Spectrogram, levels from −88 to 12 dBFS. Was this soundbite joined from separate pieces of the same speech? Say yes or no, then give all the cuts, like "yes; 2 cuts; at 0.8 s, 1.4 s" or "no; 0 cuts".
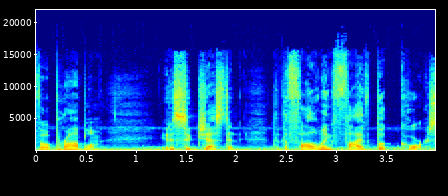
no; 0 cuts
